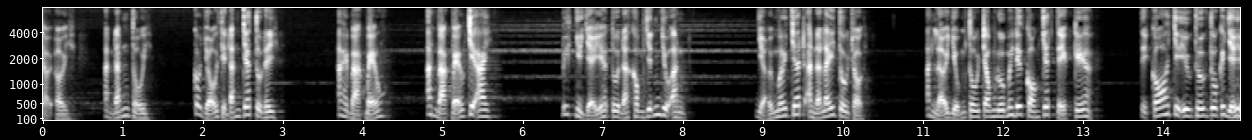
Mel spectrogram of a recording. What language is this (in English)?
Vietnamese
